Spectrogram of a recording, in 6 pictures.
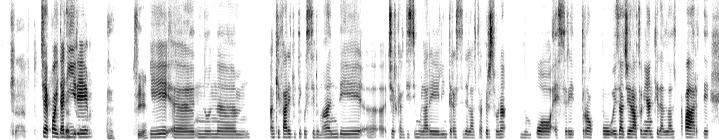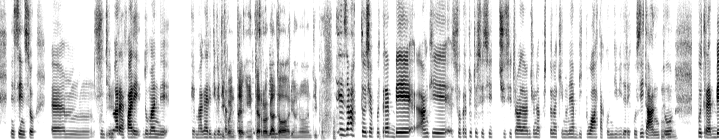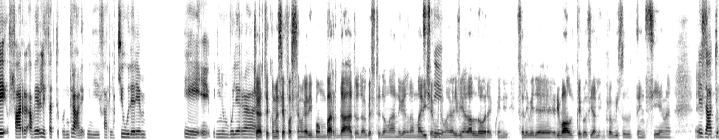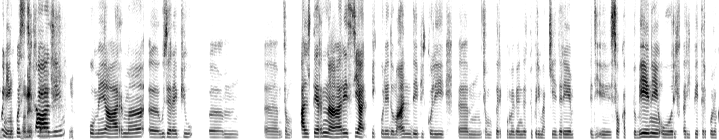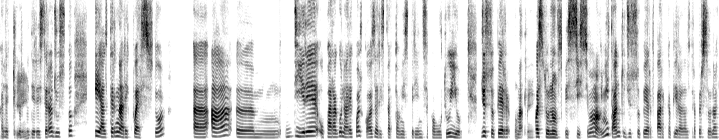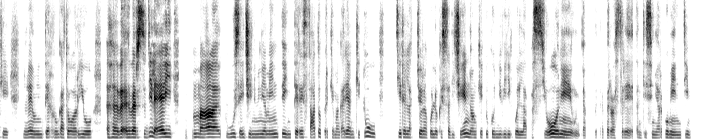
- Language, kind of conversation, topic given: Italian, podcast, Cosa fai per mantenere una conversazione interessante?
- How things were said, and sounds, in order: other background noise; throat clearing; "Cioè" said as "ceh"; giggle; "contrario" said as "contraria"; chuckle; "diciamo" said as "ciamo"; "diciamo" said as "ciamo"; chuckle; unintelligible speech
